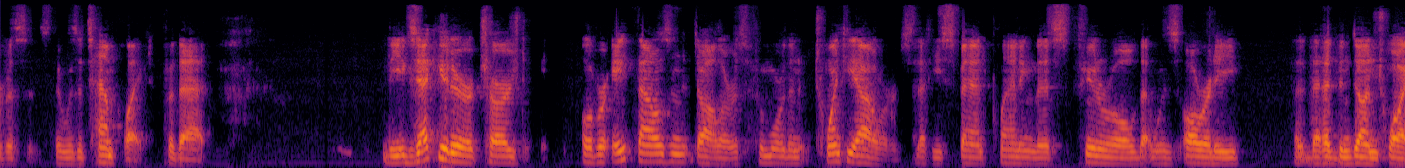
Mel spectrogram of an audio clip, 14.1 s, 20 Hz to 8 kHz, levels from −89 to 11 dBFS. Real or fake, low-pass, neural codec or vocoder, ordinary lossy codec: real; 7.2 kHz; none; AAC, 32 kbps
